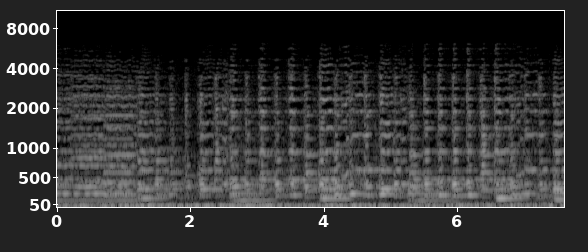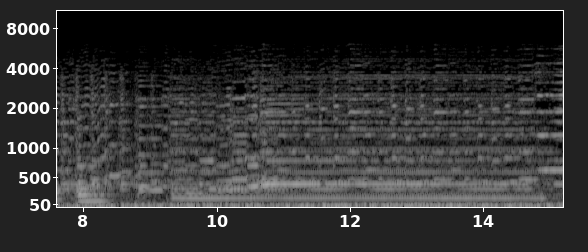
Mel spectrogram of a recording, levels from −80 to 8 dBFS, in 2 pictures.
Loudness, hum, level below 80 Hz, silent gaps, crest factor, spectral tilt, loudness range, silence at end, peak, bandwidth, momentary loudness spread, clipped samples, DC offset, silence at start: -33 LUFS; none; -40 dBFS; none; 16 dB; -7 dB/octave; 2 LU; 0 s; -16 dBFS; 6.4 kHz; 5 LU; under 0.1%; 0.2%; 0 s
